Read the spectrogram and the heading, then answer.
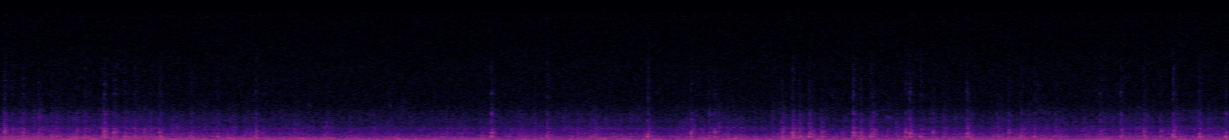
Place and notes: I woke up around four in the morning with the sound of the rain. I put my sound recorder on the night stand and I recorded the rain until it stopped.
